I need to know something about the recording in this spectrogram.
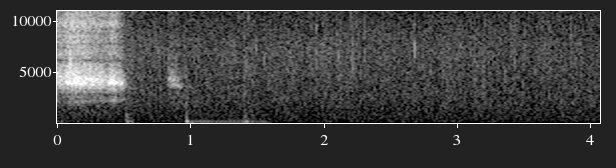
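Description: A wooden plank knocks into place.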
